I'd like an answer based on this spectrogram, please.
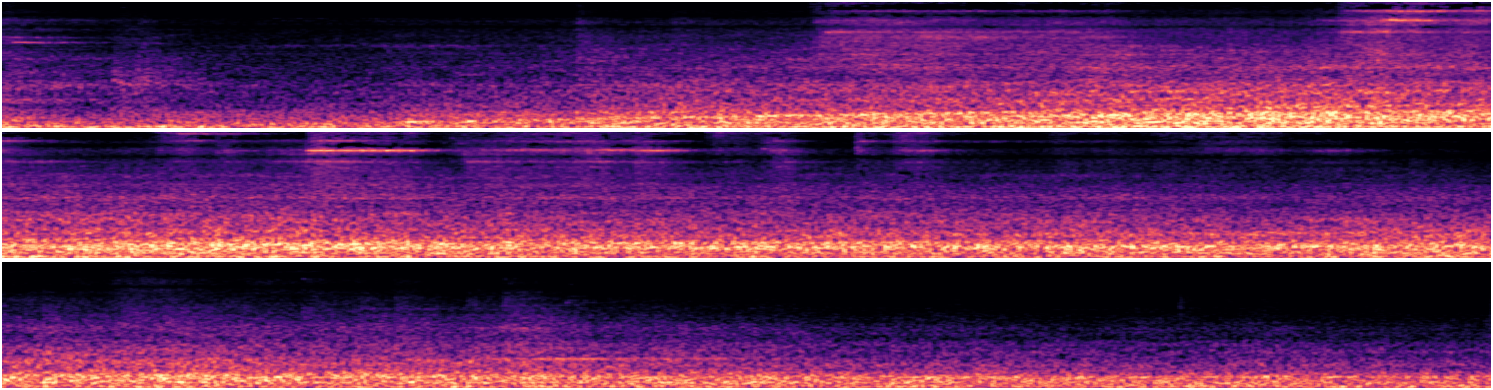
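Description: New York City subway train moving through the station: the electric motors whine up in pitch and later back down, with steel wheels squealing on the rails and a steady rumble. It builds to its loudest about six seconds in and fades near the end.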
